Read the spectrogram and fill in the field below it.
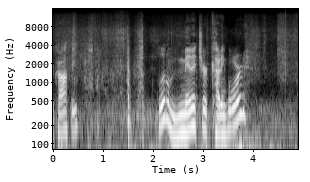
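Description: A man speaks with animation close by, outdoors.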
